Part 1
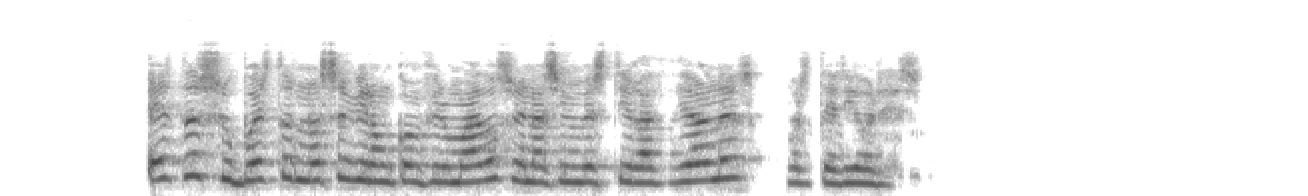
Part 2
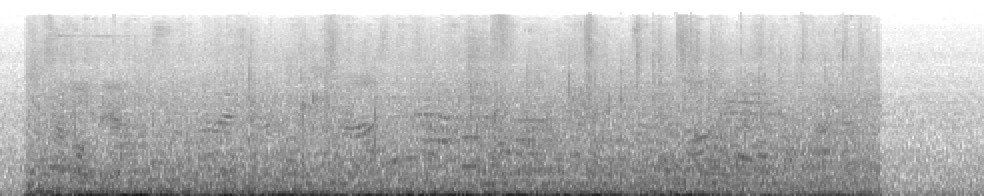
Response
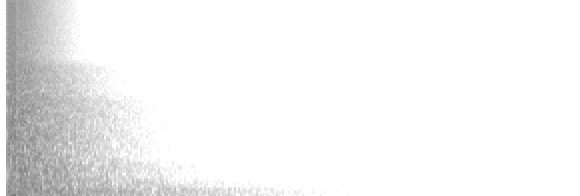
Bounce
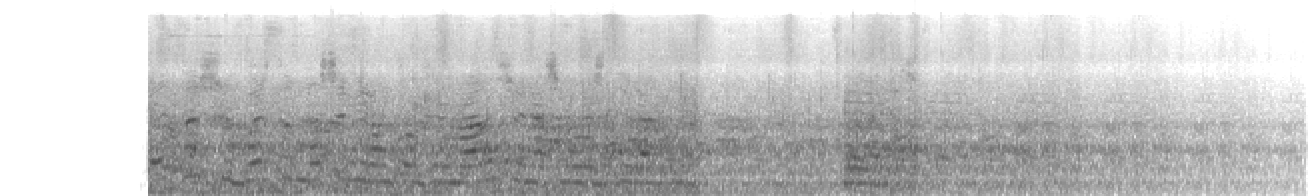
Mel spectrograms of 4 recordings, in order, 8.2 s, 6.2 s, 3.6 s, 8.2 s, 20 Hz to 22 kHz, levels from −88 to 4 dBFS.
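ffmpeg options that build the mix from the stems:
-filter_complex "[0:a]lowshelf=frequency=230:gain=4.5,volume=-2.5dB,asplit=3[link_01][link_02][link_03];[link_01]atrim=end=4.28,asetpts=PTS-STARTPTS,afade=type=out:start_time=4.276:duration=0.004:curve=hsin[link_04];[link_02]atrim=start=4.28:end=5.27,asetpts=PTS-STARTPTS,volume=0[link_05];[link_03]atrim=start=5.27,asetpts=PTS-STARTPTS,afade=type=in:duration=0.004:curve=hsin[link_06];[link_04][link_05][link_06]concat=n=3:v=0:a=1,asplit=2[link_07][link_08];[1:a]highpass=210,adelay=700,volume=1dB,asplit=2[link_09][link_10];[link_10]volume=-8.5dB[link_11];[link_08]apad=whole_len=302269[link_12];[link_09][link_12]sidechaingate=range=-48dB:threshold=-46dB:ratio=16:detection=peak[link_13];[link_11]aecho=0:1:552|1104|1656|2208|2760|3312|3864|4416:1|0.54|0.292|0.157|0.085|0.0459|0.0248|0.0134[link_14];[link_07][link_13][link_14]amix=inputs=3:normalize=0,asoftclip=type=tanh:threshold=-24.5dB,equalizer=frequency=400:width_type=o:width=0.33:gain=-5,equalizer=frequency=1000:width_type=o:width=0.33:gain=11,equalizer=frequency=1600:width_type=o:width=0.33:gain=8,equalizer=frequency=5000:width_type=o:width=0.33:gain=-6"

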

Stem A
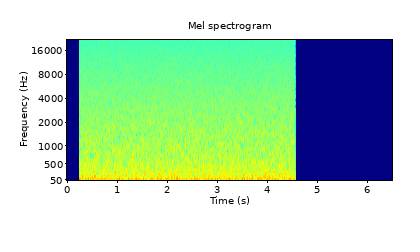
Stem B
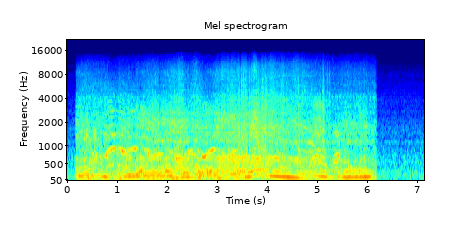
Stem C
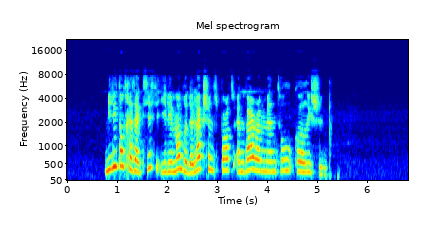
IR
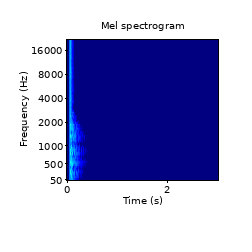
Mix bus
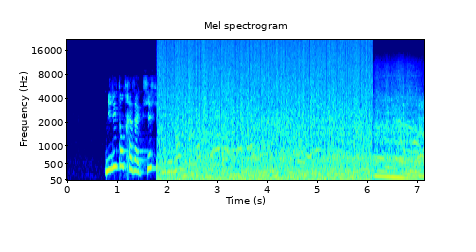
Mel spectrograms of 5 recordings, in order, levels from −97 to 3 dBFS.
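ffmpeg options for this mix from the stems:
-filter_complex "[0:a]aeval=exprs='clip(val(0),-1,0.0355)':channel_layout=same,adelay=1550,volume=-11.5dB[link_01];[1:a]adelay=2100,volume=-3dB[link_02];[2:a]bandreject=frequency=1900:width=14,bandreject=frequency=121.6:width_type=h:width=4,bandreject=frequency=243.2:width_type=h:width=4,bandreject=frequency=364.8:width_type=h:width=4,bandreject=frequency=486.4:width_type=h:width=4,bandreject=frequency=608:width_type=h:width=4,bandreject=frequency=729.6:width_type=h:width=4,bandreject=frequency=851.2:width_type=h:width=4,bandreject=frequency=972.8:width_type=h:width=4,bandreject=frequency=1094.4:width_type=h:width=4,bandreject=frequency=1216:width_type=h:width=4,bandreject=frequency=1337.6:width_type=h:width=4,bandreject=frequency=1459.2:width_type=h:width=4,volume=-10dB[link_03];[link_02][link_03]amix=inputs=2:normalize=0,acrossover=split=330|1200[link_04][link_05][link_06];[link_04]acompressor=threshold=-39dB:ratio=4[link_07];[link_05]acompressor=threshold=-42dB:ratio=4[link_08];[link_06]acompressor=threshold=-45dB:ratio=4[link_09];[link_07][link_08][link_09]amix=inputs=3:normalize=0,alimiter=level_in=6.5dB:limit=-24dB:level=0:latency=1:release=331,volume=-6.5dB,volume=0dB[link_10];[link_01][link_10]amix=inputs=2:normalize=0,alimiter=level_in=6.5dB:limit=-24dB:level=0:latency=1:release=127,volume=-6.5dB"

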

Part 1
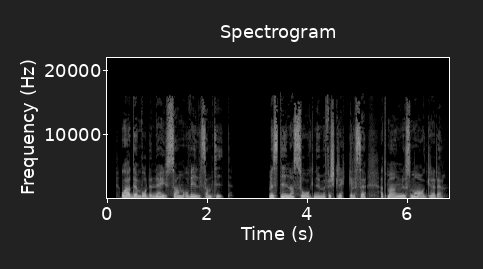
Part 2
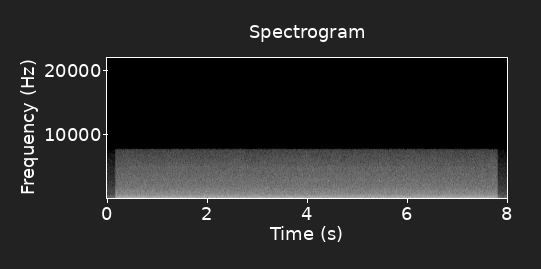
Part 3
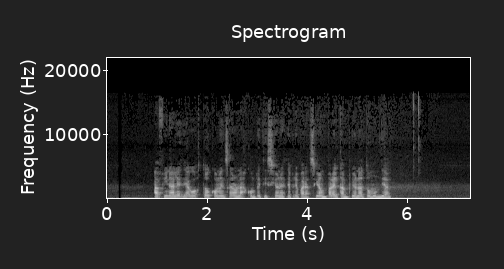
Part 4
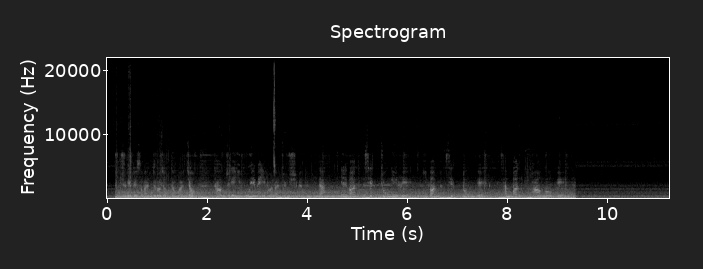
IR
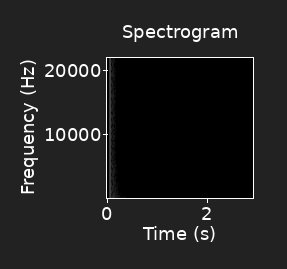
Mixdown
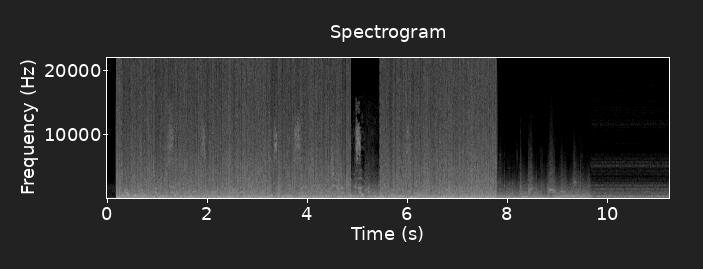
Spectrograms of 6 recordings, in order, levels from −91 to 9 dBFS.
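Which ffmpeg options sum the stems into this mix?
-filter_complex "[0:a]volume=-5.5dB[link_01];[1:a]highpass=55,acrusher=bits=3:mix=0:aa=0.000001,volume=-5dB,asplit=3[link_02][link_03][link_04];[link_02]atrim=end=4.87,asetpts=PTS-STARTPTS,afade=type=out:start_time=4.866:duration=0.004:curve=hsin[link_05];[link_03]atrim=start=4.87:end=5.44,asetpts=PTS-STARTPTS,volume=0[link_06];[link_04]atrim=start=5.44,asetpts=PTS-STARTPTS,afade=type=in:duration=0.004:curve=hsin[link_07];[link_05][link_06][link_07]concat=n=3:v=0:a=1[link_08];[2:a]volume=-13dB[link_09];[3:a]equalizer=frequency=1100:width=0.59:gain=-6.5,asplit=2[link_10][link_11];[link_11]highpass=frequency=720:poles=1,volume=44dB,asoftclip=type=tanh:threshold=-15dB[link_12];[link_10][link_12]amix=inputs=2:normalize=0,lowpass=frequency=1700:poles=1,volume=-6dB,adelay=300,volume=-14dB[link_13];[link_01][link_08][link_09][link_13]amix=inputs=4:normalize=0,alimiter=limit=-23dB:level=0:latency=1:release=197"

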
